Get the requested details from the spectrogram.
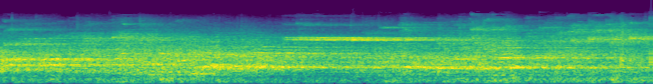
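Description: Many voices chatter and call out in a large echoing gym.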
